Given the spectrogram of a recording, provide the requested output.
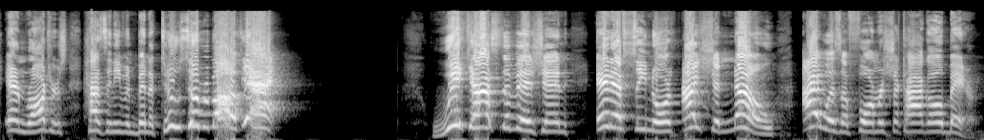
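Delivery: all-out angry shout about a rival quarterback; passionate shouting rant. Real, not acted. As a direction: yell it like a furious fan tearing into a rival. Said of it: "when I lose my voice about Tom Brady".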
